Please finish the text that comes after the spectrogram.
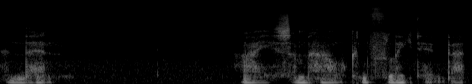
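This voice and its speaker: A man playing a brooding, weary vampire in an intimate audio roleplay, with a breathy, creaky voice and halting, deliberate, formally worded confessions. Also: deep voice, flat delivery, in a whisper, exaggerated voice. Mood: somber, measured. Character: brooding, weary male vampire, a king's conflicted enforcer and lover.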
